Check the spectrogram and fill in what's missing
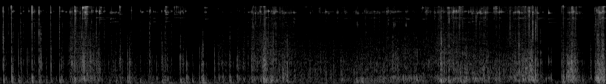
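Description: Fingertips and long nails rake across an embroidered fabric cushion covered in dangling, sewn-on metal disc sequins. The discs clink and jingle together in quick, uneven bursts of bright metallic taps with a soft scratchy rustle underneath. The clinks stop almost instantly with no ring.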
